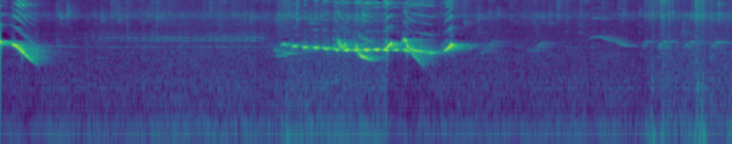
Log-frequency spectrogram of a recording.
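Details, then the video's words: Ashy tailorbird singing in the 'tembakan' style, used to bring young tailorbirds into song: one falling note, a quiet stretch, then a rapid burst of jumbled chirping and a few faint later notes. "Suara tembakan sirtu"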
